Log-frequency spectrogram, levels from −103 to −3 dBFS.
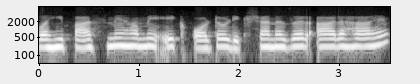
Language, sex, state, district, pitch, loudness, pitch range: Hindi, female, Bihar, East Champaran, 220 Hz, -13 LUFS, 210-230 Hz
